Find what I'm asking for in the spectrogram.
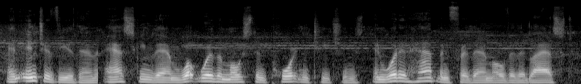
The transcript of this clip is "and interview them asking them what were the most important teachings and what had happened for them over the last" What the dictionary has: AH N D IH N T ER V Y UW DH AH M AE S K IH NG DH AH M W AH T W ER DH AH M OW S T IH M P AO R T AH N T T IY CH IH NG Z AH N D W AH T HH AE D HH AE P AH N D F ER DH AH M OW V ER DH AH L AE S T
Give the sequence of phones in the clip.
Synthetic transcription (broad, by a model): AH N IH N T ER V Y UW DH AH M AE S K IH NG DH AH M W AH T W ER DH AH M OW S T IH M P AO R T N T T IY CH IH NG Z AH N W AH T HH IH D HH AE P AH N D F ER DH AH M OW V ER DH AH L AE S T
